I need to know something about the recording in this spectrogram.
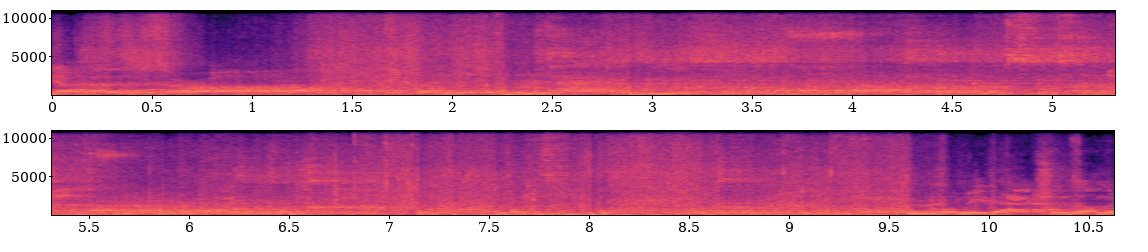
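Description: Many people chatter at once.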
